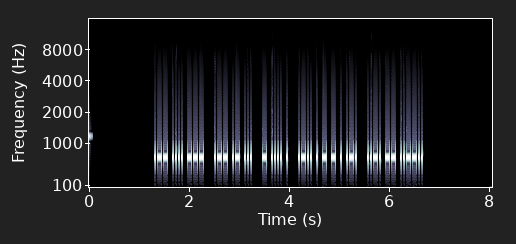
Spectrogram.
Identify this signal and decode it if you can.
Morse code, heard as a keyed tone, about 40 wpm, 700 Hz. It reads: WHO WAS THE LETTER FM?
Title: Sentences from Top 300 Words and Abbreviations 40wpm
